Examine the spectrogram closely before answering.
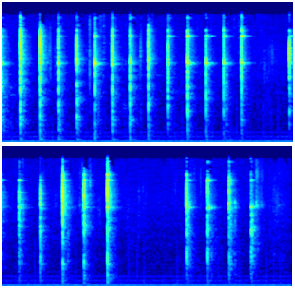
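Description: Small hammer tapping the glassy flux slag off a freshly cast silver button: sharp taps about five a second at first, then slower and more spaced out after a short pause.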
